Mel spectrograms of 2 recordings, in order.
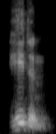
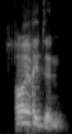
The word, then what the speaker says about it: hidden: I have heard some people pronounce it as hidden. But of course, the correct pronunciation is actually hidden.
